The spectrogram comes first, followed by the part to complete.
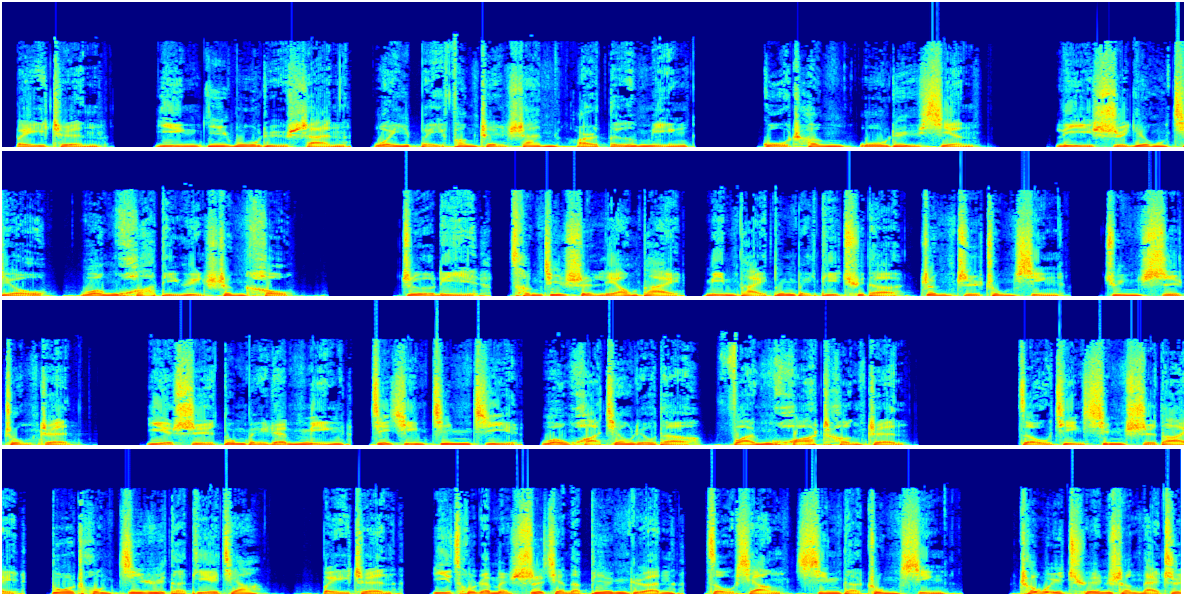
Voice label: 男 形象片宣传; 市监局; 市场监管

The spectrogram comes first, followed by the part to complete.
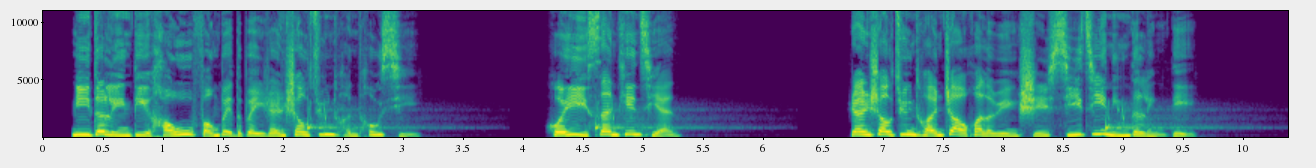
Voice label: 女 游戏; 王者荣耀

